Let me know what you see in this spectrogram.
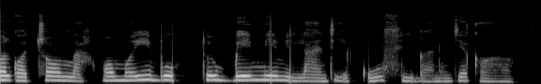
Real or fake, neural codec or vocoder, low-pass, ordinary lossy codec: fake; codec, 24 kHz, 0.9 kbps, WavTokenizer, medium speech release version 2; none; none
